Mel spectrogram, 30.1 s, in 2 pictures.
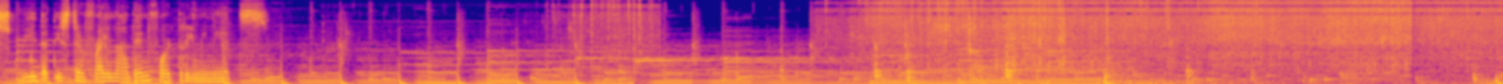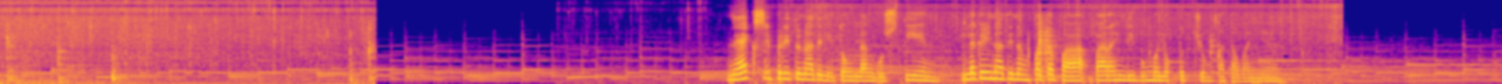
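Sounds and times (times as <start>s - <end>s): squid sizzling in a frying pan: 5.4s - 6.6s, 8.2s - 18.8s, 20.7s - 28.5s.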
